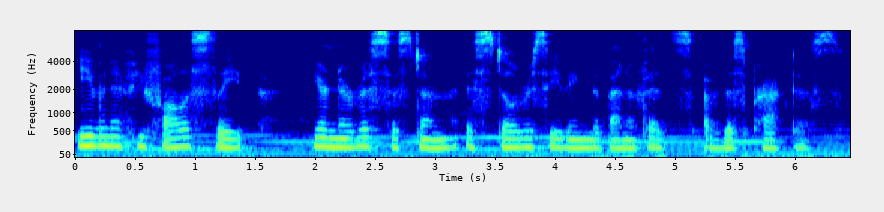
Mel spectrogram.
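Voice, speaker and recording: A woman guiding a relaxation meditation in a calm, soothing manner, speaking in deliberate phrases with pauses. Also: low-pitched, vocal fry. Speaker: yoga nidra guide. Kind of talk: guided relaxation meditation, scripted narration.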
